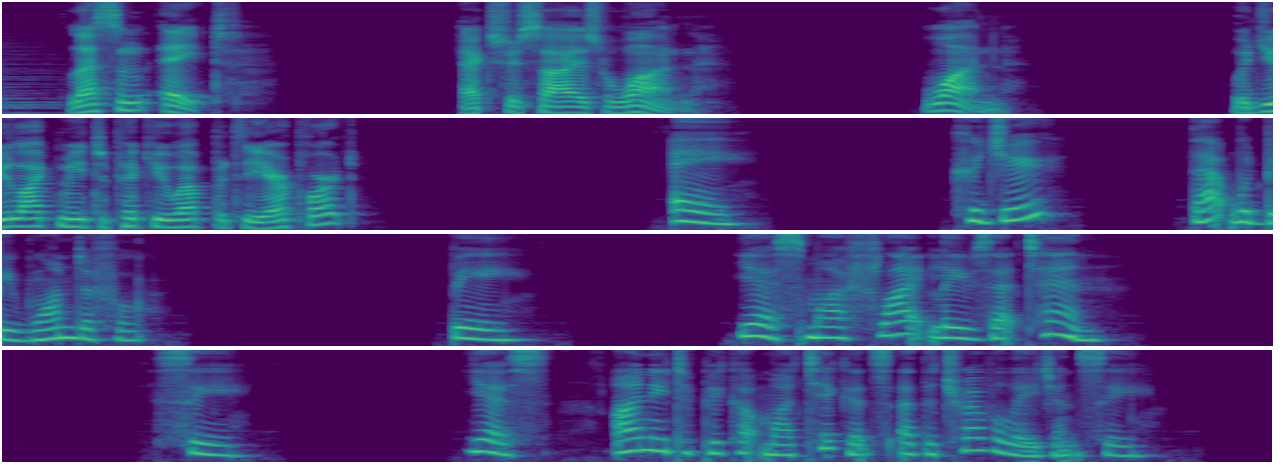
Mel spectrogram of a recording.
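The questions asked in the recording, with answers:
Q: Would you like me to pick you up at the airport?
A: A: Could you? That would be wonderful.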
